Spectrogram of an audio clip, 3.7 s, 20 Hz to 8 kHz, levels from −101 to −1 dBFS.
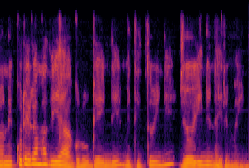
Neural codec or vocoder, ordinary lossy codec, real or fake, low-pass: vocoder, 22.05 kHz, 80 mel bands, HiFi-GAN; none; fake; 7.2 kHz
